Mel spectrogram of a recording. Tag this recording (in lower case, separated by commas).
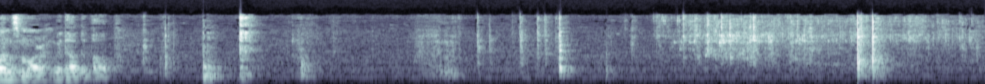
speech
